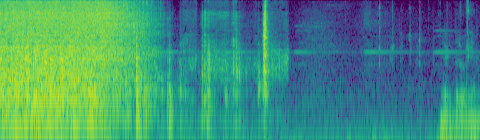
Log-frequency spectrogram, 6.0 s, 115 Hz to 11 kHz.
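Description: Yato YT-82902 12-volt cordless impact ratchet running on a bolt for about two seconds, then stopping; a few sharp clicks follow.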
